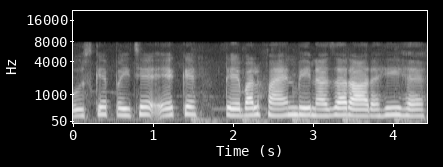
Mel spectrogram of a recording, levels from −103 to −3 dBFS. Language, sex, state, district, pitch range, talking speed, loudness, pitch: Hindi, female, Jharkhand, Palamu, 195-220 Hz, 135 wpm, -17 LUFS, 210 Hz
